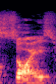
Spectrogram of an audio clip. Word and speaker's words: Seuss: only medical expert called soy wrote a book about the post-war occupation of Japan I'm not even joking this book is actually about the post-war occupation of Japan and Seuss is actually pronounced so but that's not what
